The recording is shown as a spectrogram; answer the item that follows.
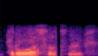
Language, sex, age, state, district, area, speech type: Kashmiri, male, 30-45, Jammu and Kashmir, Bandipora, rural, conversation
